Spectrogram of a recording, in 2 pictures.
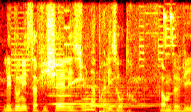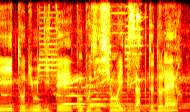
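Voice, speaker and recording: A man's voice: fairly low pitch, normal speed, lightly acted. Man playing a world-weary space captain over music. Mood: grave. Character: world-weary male space captain, last human in the galaxy. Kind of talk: science-fiction audio drama, first-person narration and dialogue. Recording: music under the voice.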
